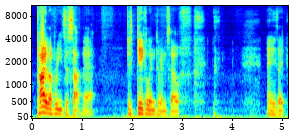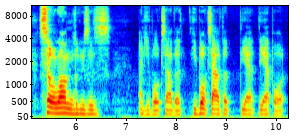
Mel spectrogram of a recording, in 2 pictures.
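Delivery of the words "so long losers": loud, drawn-out villain taunt; gloating farewell. Retold or imitated. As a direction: crow it at the people you tricked.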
